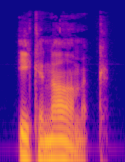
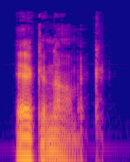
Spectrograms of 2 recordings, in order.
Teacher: One version uses the higher vowel sound E, and the other uses the lower sound E.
